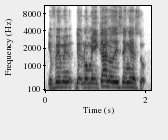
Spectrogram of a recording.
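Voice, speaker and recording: A man's voice: high voice, fast talker, a bit bright. Laid-back man dropping slang. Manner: laid-back slang, "you know what I mean". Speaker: guest, musician. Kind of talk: casual roundtable chat.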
